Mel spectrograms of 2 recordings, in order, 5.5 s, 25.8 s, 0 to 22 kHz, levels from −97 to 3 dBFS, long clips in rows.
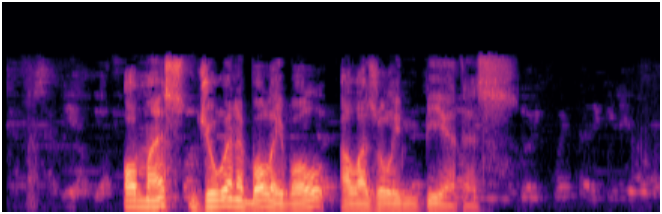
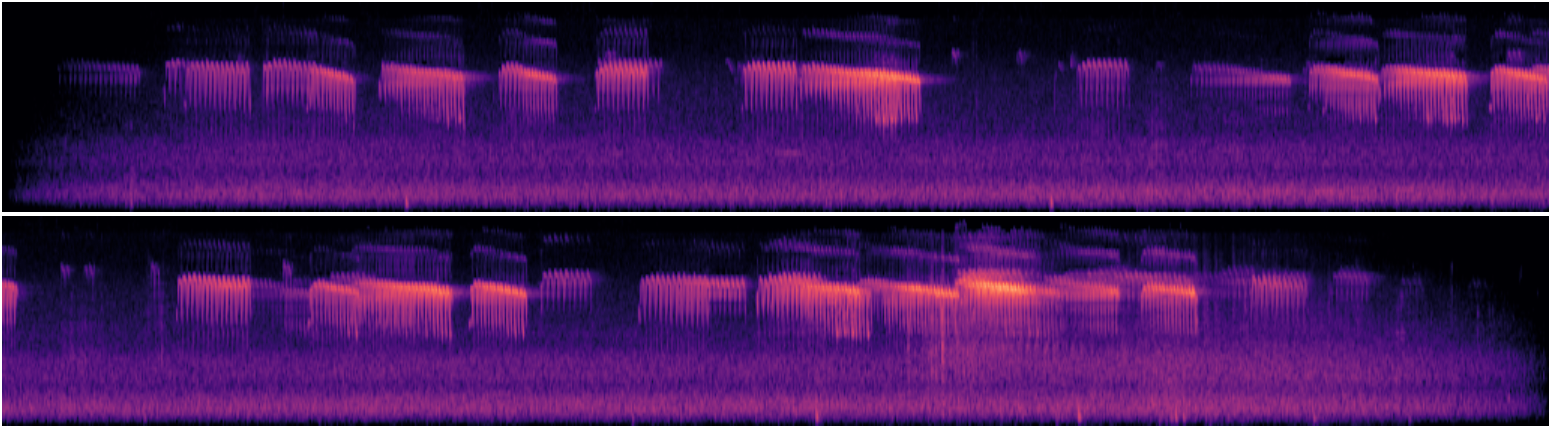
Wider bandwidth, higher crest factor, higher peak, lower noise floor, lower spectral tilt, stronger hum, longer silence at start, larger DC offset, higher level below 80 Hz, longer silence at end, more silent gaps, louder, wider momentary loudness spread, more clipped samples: second, 7.8 kHz vs 17.5 kHz; second, 18 dB vs 24 dB; about the same, -2 dBFS vs -4 dBFS; second, -52 dBFS vs -72 dBFS; first, -6 dB/octave vs 3.5 dB/octave; neither; second, 1 s vs 1.55 s; neither; first, -46 dBFS vs under -90 dBFS; second, 0.15 s vs 2.05 s; neither; first, -17 LUFS vs -23 LUFS; second, 17 LU vs 23 LU; neither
